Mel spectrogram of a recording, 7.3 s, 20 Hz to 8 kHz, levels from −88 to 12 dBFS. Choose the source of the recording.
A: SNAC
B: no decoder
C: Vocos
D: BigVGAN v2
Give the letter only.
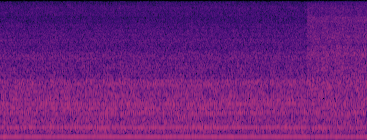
B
